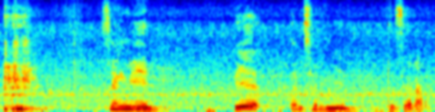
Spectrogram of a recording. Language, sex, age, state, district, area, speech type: Bodo, female, 60+, Assam, Kokrajhar, rural, spontaneous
